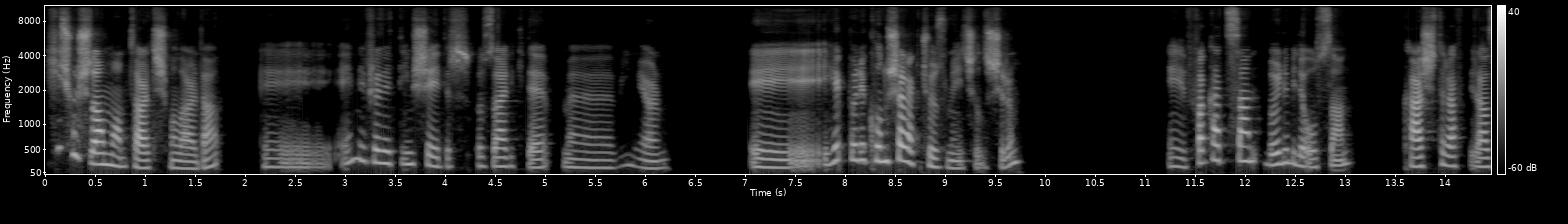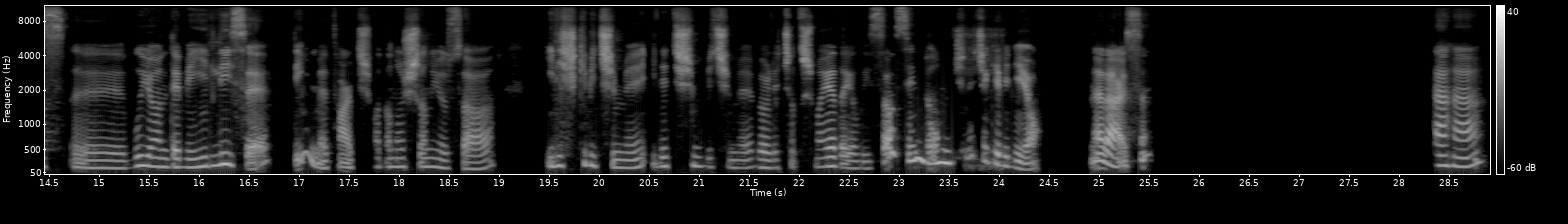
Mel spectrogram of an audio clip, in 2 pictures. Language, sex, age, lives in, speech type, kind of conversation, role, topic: Turkish, female, 45-49, United States, conversation, unstructured, none, Romantik bir ilişkide sürekli tartışmak normal mi?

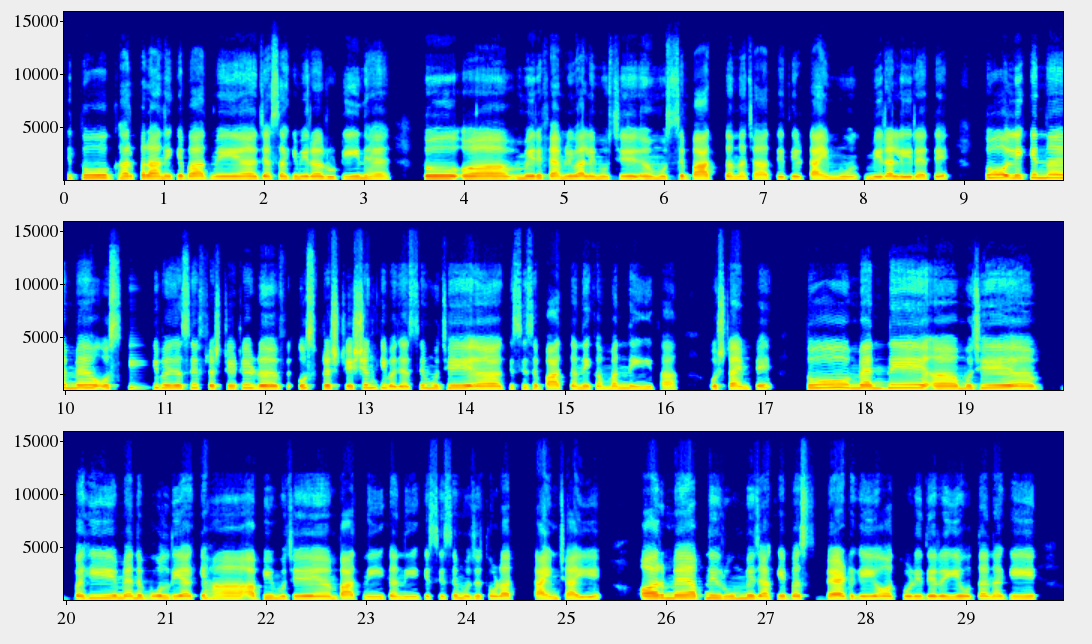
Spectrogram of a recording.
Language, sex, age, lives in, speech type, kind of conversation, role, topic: Hindi, female, 30-34, India, conversation, podcast, guest, Ghar par stress ko aap kaise manage karte ho?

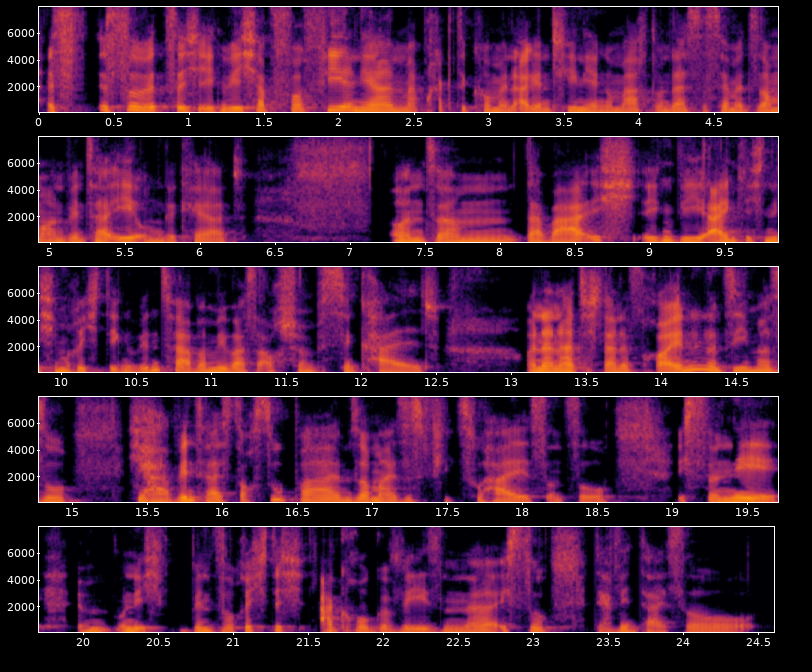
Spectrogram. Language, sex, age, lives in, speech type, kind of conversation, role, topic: German, female, 45-49, Germany, conversation, unstructured, none, Wenn du dich zwischen Sommer und Winter entscheiden müsstest, welche Jahreszeit würdest du wählen?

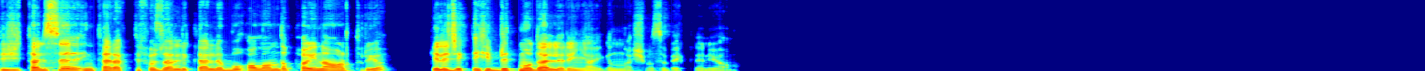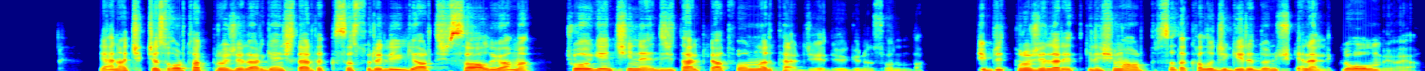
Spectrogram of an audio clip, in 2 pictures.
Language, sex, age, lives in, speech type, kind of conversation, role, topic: Turkish, male, 30-34, Germany, read, expert-assistant, expert, Dijital yayın platformlarının geleneksel televizyon izleyicisini hızla azalttığı iddiası gerçek mi, yoksa abartılıyor mu?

